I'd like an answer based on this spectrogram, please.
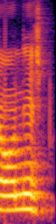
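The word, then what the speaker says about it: honest: देखिए यहाँ हम उच्चारण करते हैं ऑनेस्ट को तो औ हो रहा है, जो वॉवेल साउंड है, इसलिए एन का प्रयोग किया गया।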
